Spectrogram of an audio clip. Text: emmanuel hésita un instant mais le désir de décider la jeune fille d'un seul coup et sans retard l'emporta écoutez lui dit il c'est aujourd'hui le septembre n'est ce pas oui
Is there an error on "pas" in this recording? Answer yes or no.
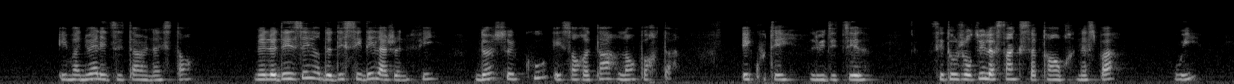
no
